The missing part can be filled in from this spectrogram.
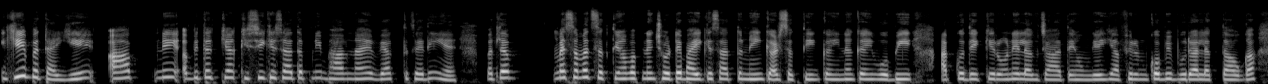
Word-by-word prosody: ये 375 +3 +11
बताइए 245 -1 0 0.2
आपने 305 +3 0
अभी 300 +3 -2
तक 325 +2 -2
क्या 320 -1 +1
किसी 290 +2 -1
के 315 - 0
साथ 295 0 0
अपनी 295 +1 -4
भावनाएँ 255 +1 -1
व्यक्त 255 +2 -4
करी 260 +2 -2
हैं? 205 -2 -3 0.3
मतलब 295 +4 +3 0.4
मैं 310 - +6
समझ 325 +2 +3
सकती 280 -1 -1
हूँ 265 - +2
आप - - -1
अपने 270 0 +1
छोटे 265 0 +5
भाई 250 -2 +4
के 260 +2 -1
साथ 250 -1 0
तो 260 - -1
नहीं 240 0 +1
कर 220 - +3
सकती 230 0 -2
कहीं 230 -2 -1
ना 235 +1 -1
कहीं 240 0 0
वो 230 -1 +2
भी 240 0 +4 0.3
आपको 225 +4 0
देख 245 -2 -1
के 255 - 0
रोने 240 +1 0
लग 230 -2 0
जाते 220 0 -3
होंगे 220 0 -2
या 225 0 -1
फिर 245 +3 -3
उनको 235 +2 +2
भी - - +3
बुरा 235 -1 +4
लगता 220 0 -2
होगा। 220 +2 0
255 Hz, 225 wpm, -22 LUFS, 230-280 Hz, 0.4 s, ये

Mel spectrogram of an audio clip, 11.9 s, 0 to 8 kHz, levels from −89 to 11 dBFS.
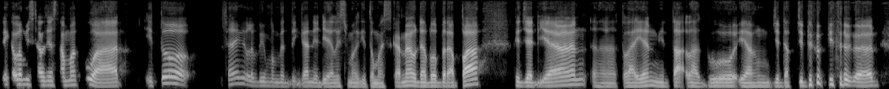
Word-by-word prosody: Tapi - - -5
kalau 165 - +2
misalnya 140 -3 -2
sama 140 +3 -2
kuat, 115 -6 +3 0.3
itu 205 +8 0 0.5
saya 175 +3 -7
lebih 130 0 -8
mementingkan 115 0 -6
idealisme 110 +1 -4
gitu 100 -2 -4
Mas, 105 0 -5
karena 130 +5 +2
udah 120 -3 +3
beberapa, 120 +8 +4 0.5
kejadian, 130 +6 +3
eee, 105 -1 -6
klien 115 +5 +1
minta 115 -5 0
lagu 115 +1 0
yang 110 0 -1
jedag 115 -1 -3
jedug 155 - 0
gitu 170 -1 +1
kan. 130 0 +2
120 Hz, 125 wpm, -22 LUFS, 110-140 Hz, 0.5 s, beberapa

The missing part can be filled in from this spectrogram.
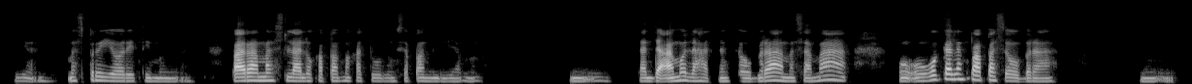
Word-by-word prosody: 'Yon, 150 -1 -10
mas 165 +1 -4
priority 155 -5 -2
mo 145 -1 -4
'yon, 145 +1 -9 0.4
para 170 +2 +8
mas 180 0 -1
lalo 160 -1 +2
ka 160 +1 -5
pa 160 -1 -2
makatulong 155 -2 -8
sa - - -8
pamilya 145 -1 -4
mo. 150 0 -10 0.9
Mm, 155 +2 -6 0.2
tandaan 150 +1 +5
mo - - +4
lahat 160 -2 -2
ng 150 0 -3
sobra 155 +5 +3
masama, 175 +6 0 0.5
oo 155 +3 0
'wag 215 0 +2
ka 240 - +9
lang 245 +1 +1
papasobra, 150 -8 +1 0.8
mm. 145 0 -7
155 Hz, 135 wpm, -23 LUFS, 150-170 Hz, 0.9 s, ka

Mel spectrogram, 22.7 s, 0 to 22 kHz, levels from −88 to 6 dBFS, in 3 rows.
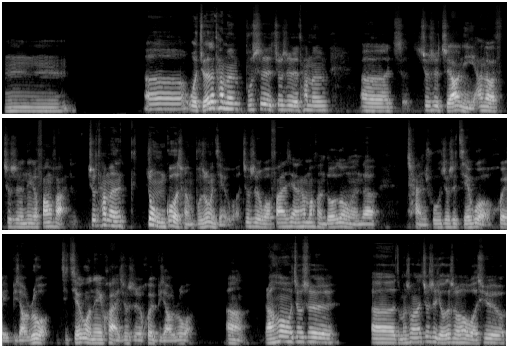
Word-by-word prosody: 嗯。 125 0 -8 1.0
呃， 190 0 0
我 155 -2 +3
觉 150 +1 +3
得 225 - +8
他 230 0 +5
们 195 -2 +3
不 170 -2 -9
是 175 0 0
就 165 +1 -5
是 160 -2 +1
他 155 +3 -4
们 155 -1 -2 0.5
呃， 130 -2 0
就 120 -3 -19
就 130 +5 -6
是 150 0 -3
只 145 -2 -4
要 155 - +9
你 120 -7 -2
按 140 +5 -2
照， 135 -3 +4 0.2
就 135 +1 -8
是 130 -1 -4
那 130 +1 -3
个 125 - -1
方 145 +3 +2
法， 140 - +2 0.3
就 185 - -2
他 190 +2 +1
们， 165 -2 +1 0.3
重 175 -10 +4
过 170 +1 +5
程 120 -4 -4
不 120 +2 -6
重 145 0 +1
结 120 - -7
果。 - - -15
就 145 - -7
是 140 0 -3
我 120 -2 0
发 135 +4 +3
现 140 -1 0
他 145 - -1
们 145 0 -1
很 120 -5 -5
多 125 +2 +2
论 135 -2 +1
文 110 -1 -4
的 115 -1 +1 0.4
产 100 - -5
出 120 +4 -7
就 125 +1 -4
是 125 0 -4
结 120 0 -1
果 125 +1 +1
会 105 - -2
比 105 +1 -14
较 110 -1 +2
弱， 135 +5 +2
结 115 - -18
结 135 +5 +1
果 150 -3 +3
那 125 0 +1
一 - - +3
块 115 -2 +4
就 115 +2 -7
是 115 0 -5
会 115 +2 -2
比 110 - -10
较 105 0 0
弱。 115 +2 -5 0.4
嗯， 115 -5 -1 0.2
然 135 +1 +4
后 175 +1 +3
就 165 0 -3
是 155 -3 +1 0.5
呃， 135 -1 +4
怎 130 - -7
么 130 - -3
说 155 +2 0
呢， 155 - 0
就 175 +3 -6
是 165 -2 -3
有 135 -2 +2
的 140 - +3
时 145 - -4
候 140 0 +2
我 120 -3 +1
去， 140 +2 0
135 Hz, 240 characters per minute, -24 LUFS, 125-155 Hz, 1.0 s, 要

